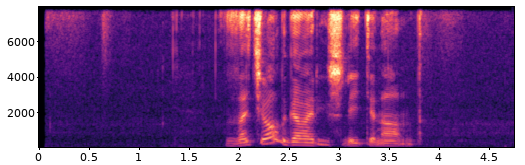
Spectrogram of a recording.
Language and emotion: Russian, positive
